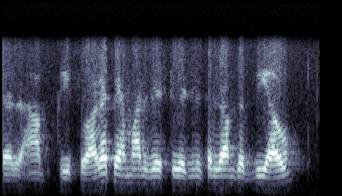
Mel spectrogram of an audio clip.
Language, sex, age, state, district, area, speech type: Hindi, male, 18-30, Rajasthan, Karauli, rural, conversation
